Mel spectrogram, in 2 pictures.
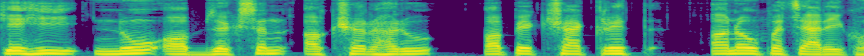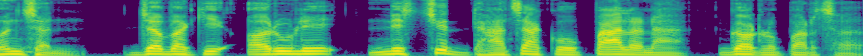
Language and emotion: Nepali, neutral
